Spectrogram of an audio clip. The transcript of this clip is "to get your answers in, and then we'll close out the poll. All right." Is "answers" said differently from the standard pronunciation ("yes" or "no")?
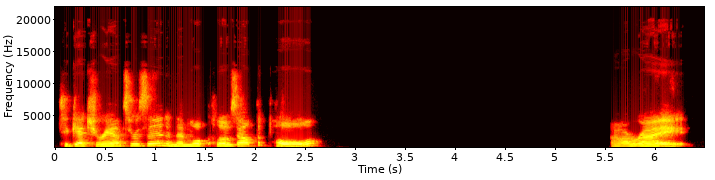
no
